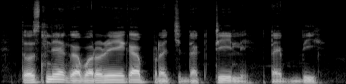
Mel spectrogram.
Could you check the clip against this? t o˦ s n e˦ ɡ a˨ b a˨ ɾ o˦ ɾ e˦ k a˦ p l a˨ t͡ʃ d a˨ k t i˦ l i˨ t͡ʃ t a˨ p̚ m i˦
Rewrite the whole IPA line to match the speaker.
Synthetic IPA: t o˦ s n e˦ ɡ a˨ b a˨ ɾ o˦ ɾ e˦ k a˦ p ɾ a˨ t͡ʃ d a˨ k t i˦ l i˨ t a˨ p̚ b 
